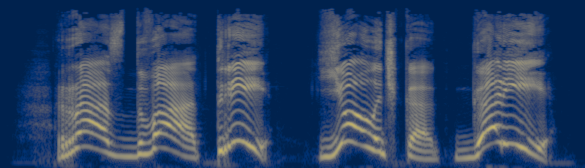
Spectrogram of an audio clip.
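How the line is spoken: Shouted in chorus. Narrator (Russian): Хором прокричали Павлик, Таня и мама

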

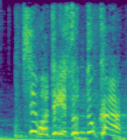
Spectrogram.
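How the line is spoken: Shrill squeal. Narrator (Russian): взвизгнула Беатриса

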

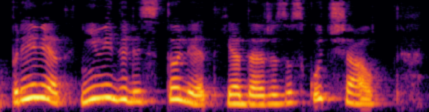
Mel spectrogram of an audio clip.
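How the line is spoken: Plain. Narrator (Russian): Змея сказала

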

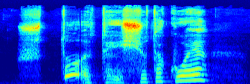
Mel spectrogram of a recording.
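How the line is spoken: Exclamation. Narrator (Russian): воскликнул портной

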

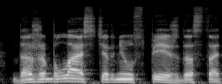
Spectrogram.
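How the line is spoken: Shouting. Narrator (Russian): Алиса крикнула

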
